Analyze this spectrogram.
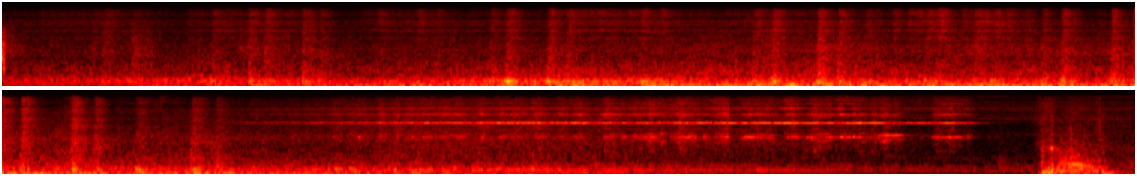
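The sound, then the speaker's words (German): A train rumbles and rattles along the tracks, heard from inside a carriage at night: a steady low roar with rhythmic clatter, thin high squealing tones in the later part, then a sudden dip and a short loud burst near the end. “Ich bin wohl doch eingeschlafen, obwohl das bei dem ganzen Gerumpel und Geratter im Zug eigentlich gar nicht möglich ist.”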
